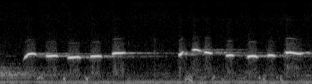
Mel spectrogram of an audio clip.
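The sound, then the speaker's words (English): A person whistles a bright, bouncy tune in two short phrases of quick, evenly spaced notes, clear, with a brief pause between the phrases. “you know, whistle while you work.”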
